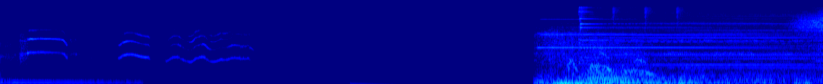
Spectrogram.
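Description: A quick run of high, warbling chirps, a cartoon sound effect closing the theme song. Then about a second and a half of silence, and at about three seconds a steady music bed with sustained tones begins.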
